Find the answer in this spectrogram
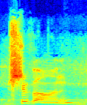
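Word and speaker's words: Siobhan: É que nem é, Shivan, que é S-I-O-B-H-A-N, ou Saoirse, que é o nome daquela outra atriz também irlandesa, que é Sursa.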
